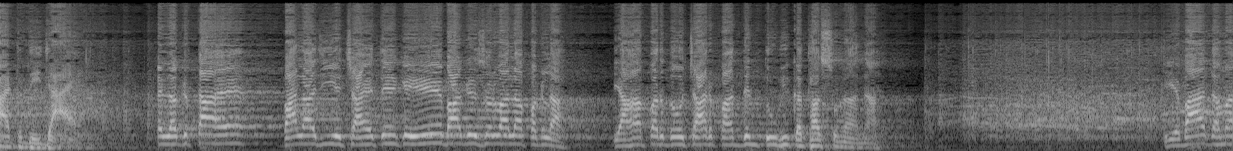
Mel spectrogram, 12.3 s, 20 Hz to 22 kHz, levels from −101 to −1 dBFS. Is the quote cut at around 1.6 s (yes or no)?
yes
